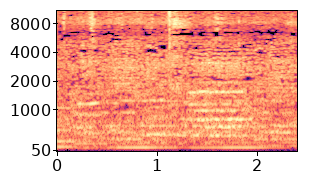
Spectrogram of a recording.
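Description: A choir singing a slow sacred piece in long held notes, with a low note sustained through the second half.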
